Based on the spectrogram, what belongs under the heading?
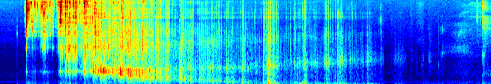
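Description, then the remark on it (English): A hop-forward IPA beer pours steadily into a glass for a few seconds, a bright fizzing rush that thins out to trickles and a few drips, fairly quiet, with no one talking. “All right, let's pour this motherfucker.”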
